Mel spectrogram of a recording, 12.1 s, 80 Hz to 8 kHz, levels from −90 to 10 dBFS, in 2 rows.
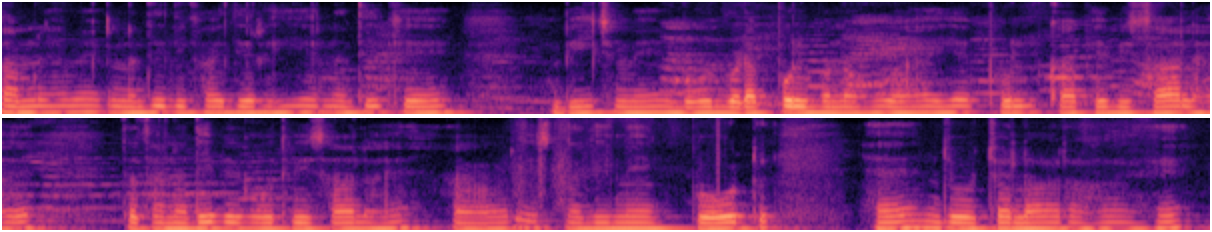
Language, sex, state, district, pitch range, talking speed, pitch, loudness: Hindi, male, Jharkhand, Jamtara, 145-155 Hz, 200 wpm, 150 Hz, -19 LUFS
